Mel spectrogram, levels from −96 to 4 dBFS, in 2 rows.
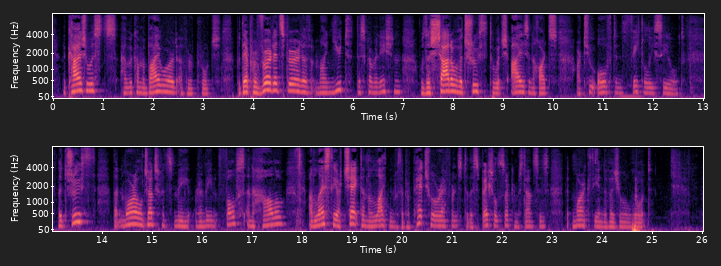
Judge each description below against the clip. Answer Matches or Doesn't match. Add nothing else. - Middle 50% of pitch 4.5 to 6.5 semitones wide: Doesn't match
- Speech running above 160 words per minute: Doesn't match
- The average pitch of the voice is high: Doesn't match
